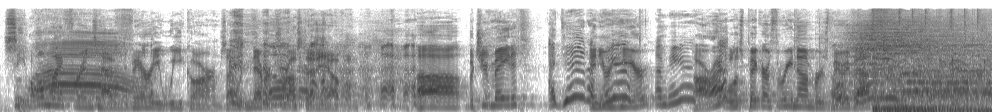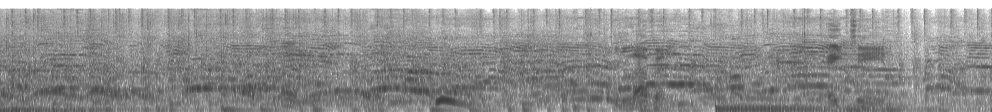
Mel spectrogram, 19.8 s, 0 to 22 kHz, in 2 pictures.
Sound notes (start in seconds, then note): 2.2 laughter; 9.8 applause and cheering; 11.8 audience shouting numbers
